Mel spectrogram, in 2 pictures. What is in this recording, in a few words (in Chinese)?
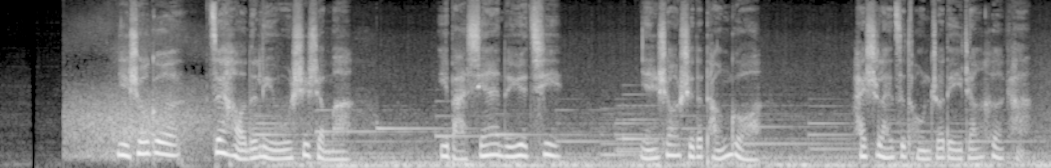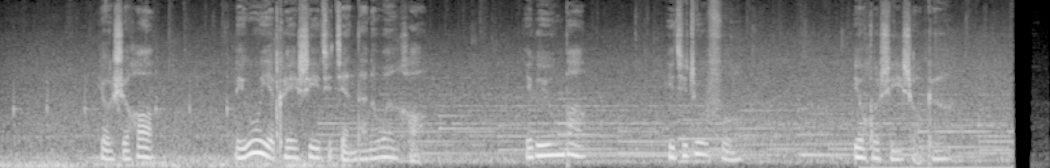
情感电台温暖旁白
